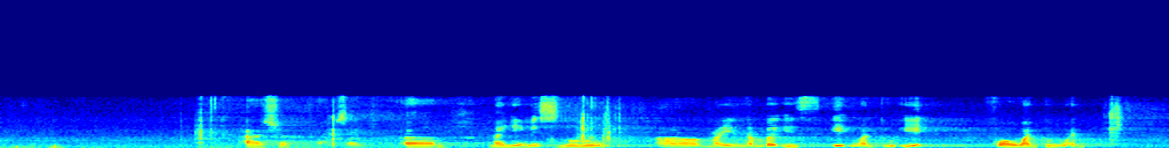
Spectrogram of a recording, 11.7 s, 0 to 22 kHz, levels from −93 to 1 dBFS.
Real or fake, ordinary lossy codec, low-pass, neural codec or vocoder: real; none; none; none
